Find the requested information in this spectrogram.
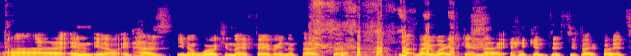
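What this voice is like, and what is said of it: French accent. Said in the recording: “I'm French. Thanks. You know, my accent is, I'm trying to change it.”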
